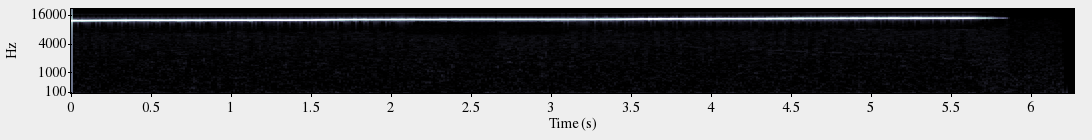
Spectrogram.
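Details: Personal hearing test tone: a steady, very high-pitched pure tone that rises slightly in pitch and then stops.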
